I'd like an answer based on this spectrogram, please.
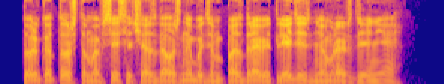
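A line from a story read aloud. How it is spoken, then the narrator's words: Plain. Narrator (Russian): сказал Гесс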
